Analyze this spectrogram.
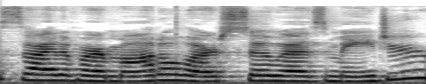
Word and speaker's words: psoas: Moving down, we can see on one side of our model our psoas major. Remember that's spelled with a silent P.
